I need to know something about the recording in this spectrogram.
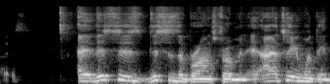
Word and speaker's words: Strowman: I'm pretty sure we both also predicted Braun Strowman to win this. Strawman? I don't know how to pronounce his last name.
